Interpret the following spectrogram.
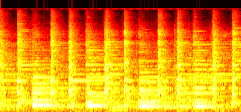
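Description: Strummed Venezuelan cuatro playing a gaita zuliana accompaniment, chords struck in a steady rhythm of about four strokes a second.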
